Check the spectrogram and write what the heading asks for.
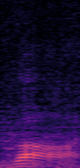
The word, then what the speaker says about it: Hvar: Hvar, yeah. Well, it's spelled H-V-A-R, but it's probably pronounced Var in the local I'm not language.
